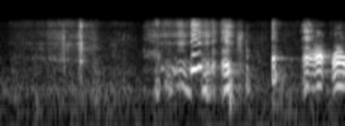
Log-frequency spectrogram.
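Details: Sadie, a female Staffordshire Bull Terrier wearing a cone for a corneal ulcer, makes funny noises while getting a rub down and wanting an apple: nasal, bleat-like whines in short bursts, growing louder and more frequent toward the end.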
